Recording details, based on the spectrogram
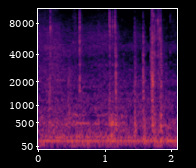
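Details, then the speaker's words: Toyota Avanza engine starting and idling with irregular sharp clunks and rattles; the rubber of the transmission mount linking engine/transmission to the body has torn loose, letting metal hit metal, causing vibration and gluduk-gluduk knocks. "jadi transmisi di bawah ini sudah terputus ya teman-teman jadi pengikat antara penghubung antara bodyi mesin dengan transmisi ya mesin transmisinya itu sudah terpusut maka tidak karkaretnya itu lepas maka akan bergetar"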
